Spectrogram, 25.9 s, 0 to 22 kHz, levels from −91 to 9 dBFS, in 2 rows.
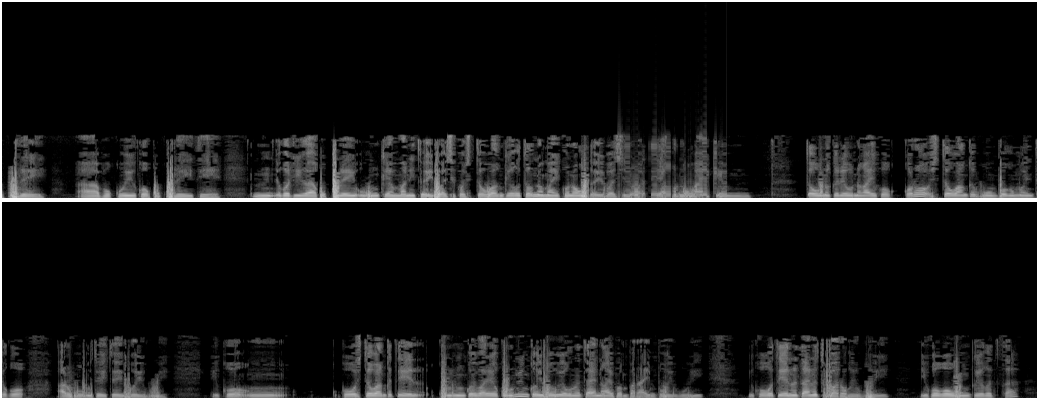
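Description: Throughout the clip, the artefacts of an earlier low-bitrate encode remain, despite an MP3 at what looks like a generous bitrate. This is low-bitrate audio saved at a high bitrate, likely from a small AAC encode: the re-encode cannot restore what the first encode removed.

From 7.31 s to the end, one channel drops out. The mono level falls abruptly by about 6 dB, visible as a clean step down in the waveform envelope. That halving of the shared content likely means one stereo side vanished before summing.

Between 7.70 and 9.06 s, robotic sound from repeated short buffers takes over: a rigid, metallic buzz at 188 Hz that still loosely tracks the speech. Most of this stretch is repeated audio, likely from a starved playback buffer looping about 5.3 ms chunks, drawn as evenly spaced horizontal harmonics.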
